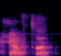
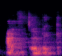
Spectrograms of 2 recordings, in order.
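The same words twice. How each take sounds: First: The v stays voiced before to. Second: The v is voiceless, heard as f. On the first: "rather than" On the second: "assimilated to the, the voicelessness of the ter"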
